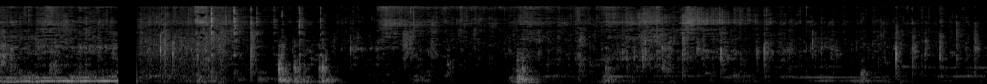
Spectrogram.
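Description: Chicken leg pieces sizzling in butter on a hot tawa griddle, with metal tongs and a spatula clicking and scraping against the griddle as the pieces are turned. The sound drops out completely for a moment about a second in.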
